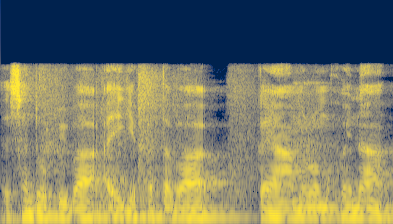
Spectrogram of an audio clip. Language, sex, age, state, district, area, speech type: Manipuri, male, 18-30, Manipur, Thoubal, rural, spontaneous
